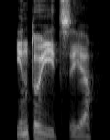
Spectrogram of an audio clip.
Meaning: intuition (immediate cognition without the use of rational processes)
- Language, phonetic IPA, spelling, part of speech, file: Russian, [ɪntʊˈit͡sɨjə], интуиция, noun, Ru-интуиция.ogg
